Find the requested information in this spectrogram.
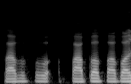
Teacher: प वर्ण का उच्चारण स्थान है, ये जो है होठ से होता है, प होठ से होता है।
